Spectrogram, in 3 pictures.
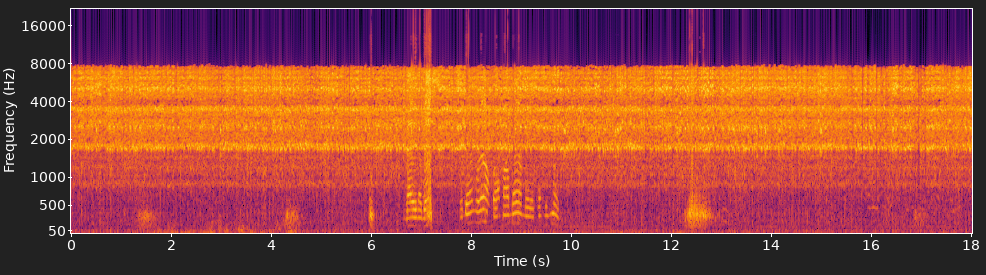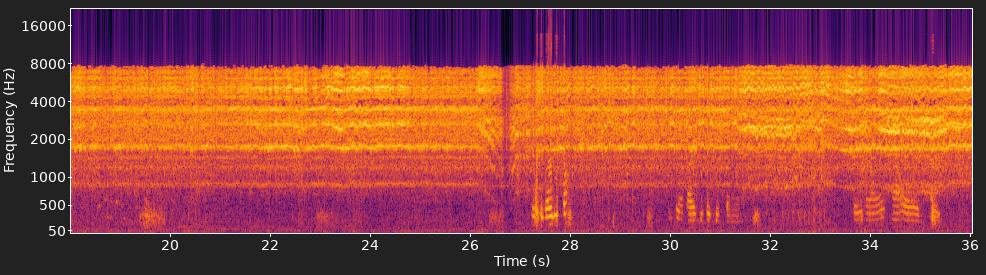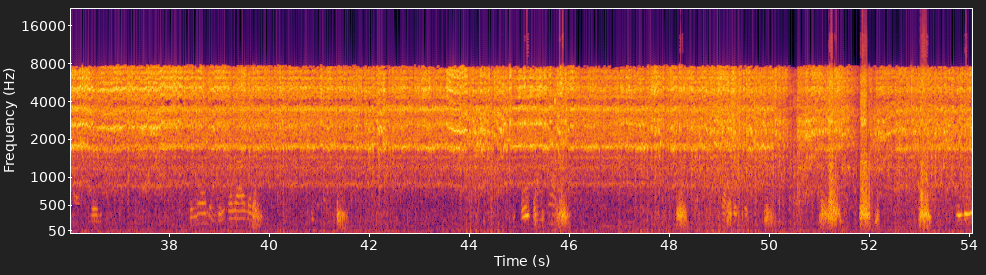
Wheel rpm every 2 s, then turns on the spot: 230, 230, 240, 230, 230, 230, 230, 240, 240, 230, 230, 230, 230, 150, 230, 230, 220, 220, 220, 230, 230, 230, 220, 230, 230, 140, 160.
none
